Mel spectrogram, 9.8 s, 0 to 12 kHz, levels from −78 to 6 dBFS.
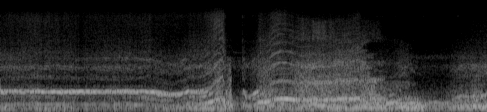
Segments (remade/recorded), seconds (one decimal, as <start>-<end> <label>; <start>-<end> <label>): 0.0-3.2 remade; 3.2-7.2 recorded; 7.2-9.8 remade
